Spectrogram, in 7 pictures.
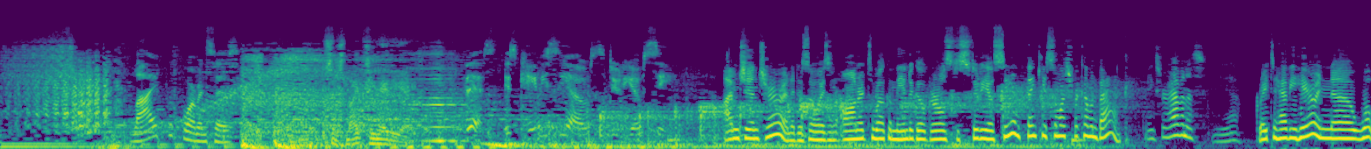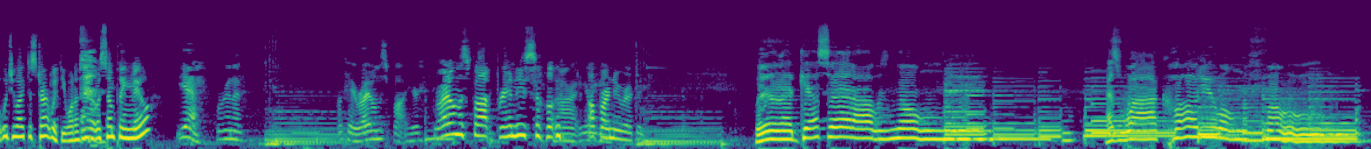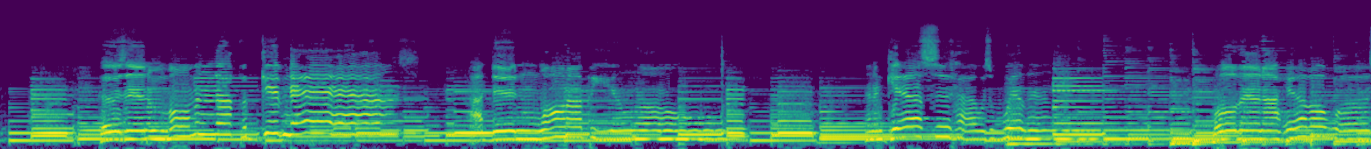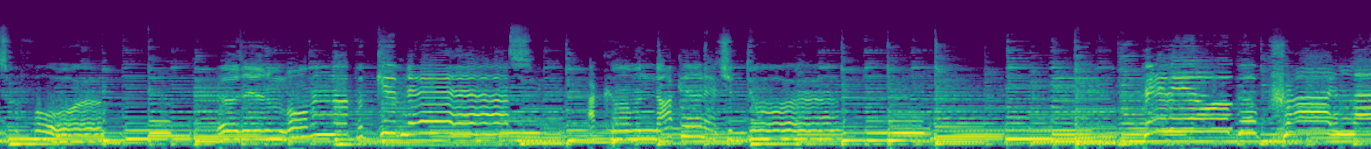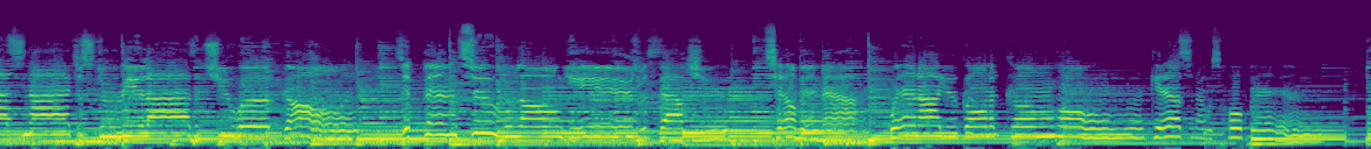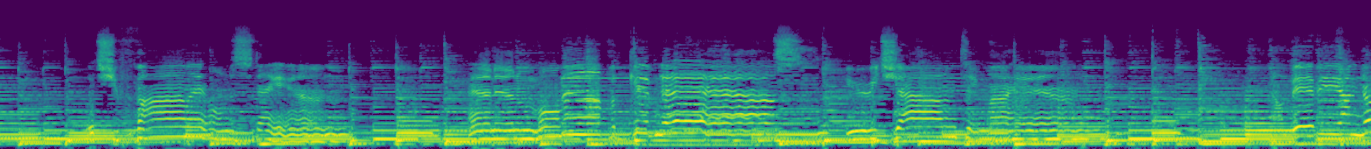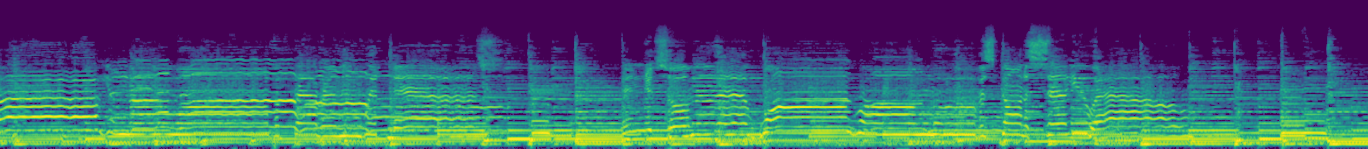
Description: (acoustic duo performance)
